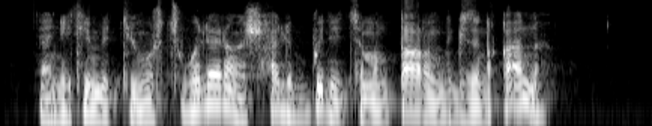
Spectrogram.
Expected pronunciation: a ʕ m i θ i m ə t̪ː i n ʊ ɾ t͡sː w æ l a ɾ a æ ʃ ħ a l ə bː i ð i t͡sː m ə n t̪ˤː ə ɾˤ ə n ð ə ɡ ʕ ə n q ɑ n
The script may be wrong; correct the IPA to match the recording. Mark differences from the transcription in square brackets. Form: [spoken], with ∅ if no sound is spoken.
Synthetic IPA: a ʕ [n] i θ i m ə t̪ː i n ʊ ɾ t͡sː w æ l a ɾ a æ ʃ ħ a l ə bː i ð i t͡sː m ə n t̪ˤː [ɑ] ɾˤ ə n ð ə ɡ [z] ə n q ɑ n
